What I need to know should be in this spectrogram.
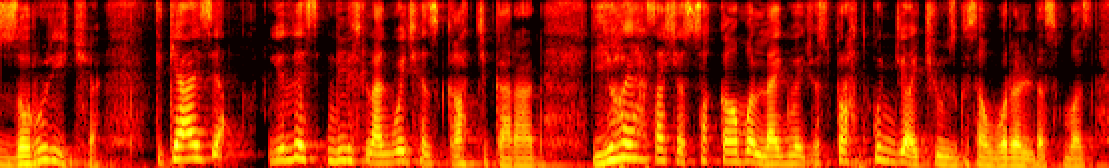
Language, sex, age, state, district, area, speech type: Kashmiri, male, 30-45, Jammu and Kashmir, Budgam, rural, spontaneous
